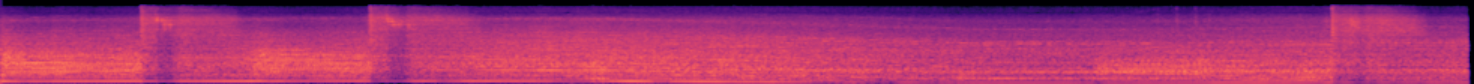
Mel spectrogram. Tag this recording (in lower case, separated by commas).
vehicle, car, revving, engine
